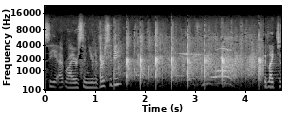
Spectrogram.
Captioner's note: applause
